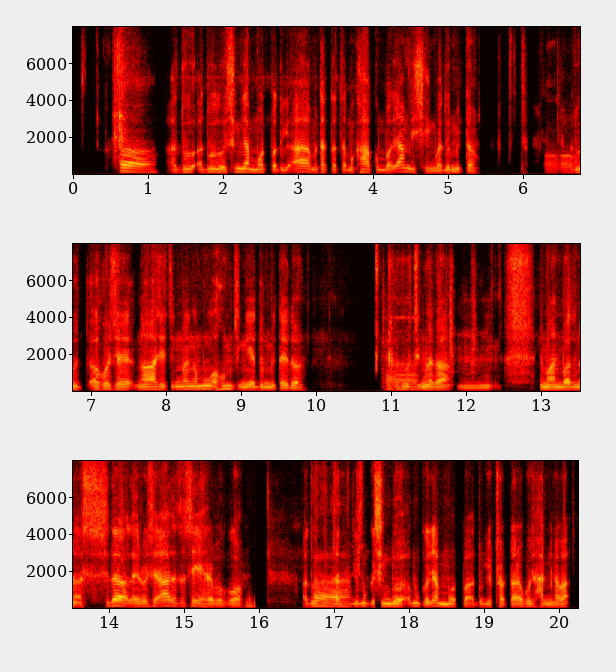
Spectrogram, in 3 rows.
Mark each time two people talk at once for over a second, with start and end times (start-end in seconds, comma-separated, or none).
none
